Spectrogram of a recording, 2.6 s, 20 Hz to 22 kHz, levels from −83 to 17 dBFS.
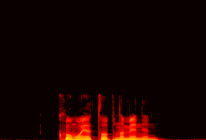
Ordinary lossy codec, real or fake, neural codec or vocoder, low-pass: MP3, 48 kbps; real; none; 7.2 kHz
